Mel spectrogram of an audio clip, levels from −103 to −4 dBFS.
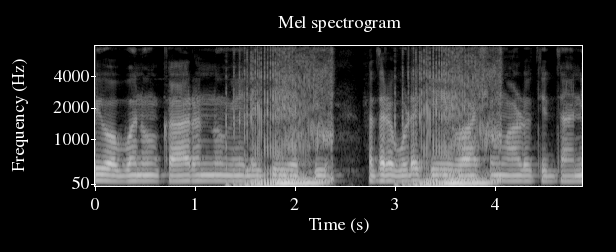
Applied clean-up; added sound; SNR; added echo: none; Zipper (clothing); -1 dB; none.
